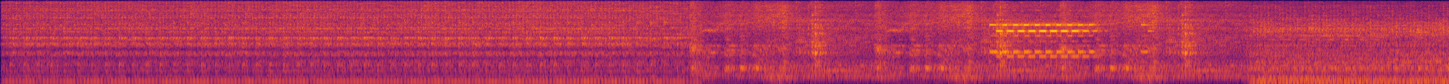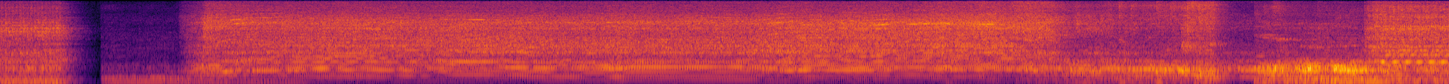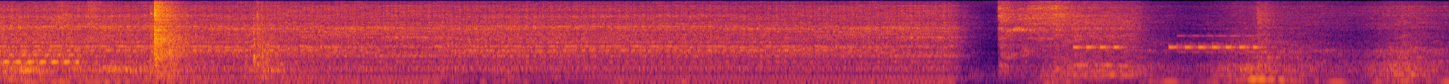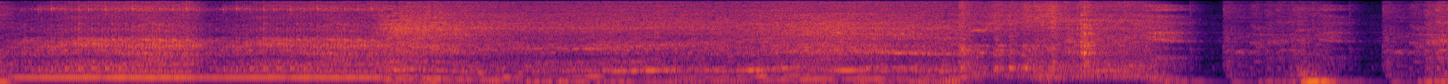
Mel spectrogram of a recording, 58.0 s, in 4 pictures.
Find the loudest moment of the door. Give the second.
31 s.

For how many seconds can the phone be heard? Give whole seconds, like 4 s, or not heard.
5 s.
